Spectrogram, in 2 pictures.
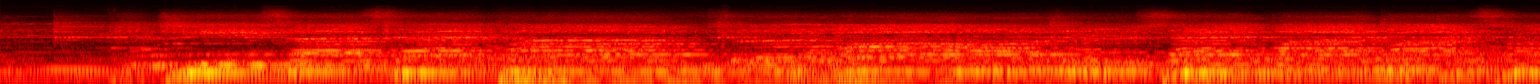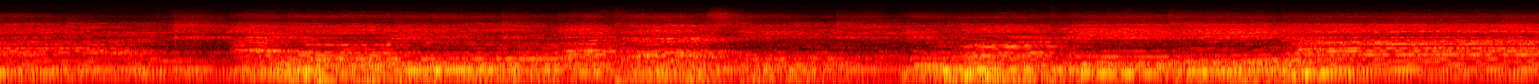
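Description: Three women singing a gospel song together into a microphone, in phrases a second or two long with short breaths between them.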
